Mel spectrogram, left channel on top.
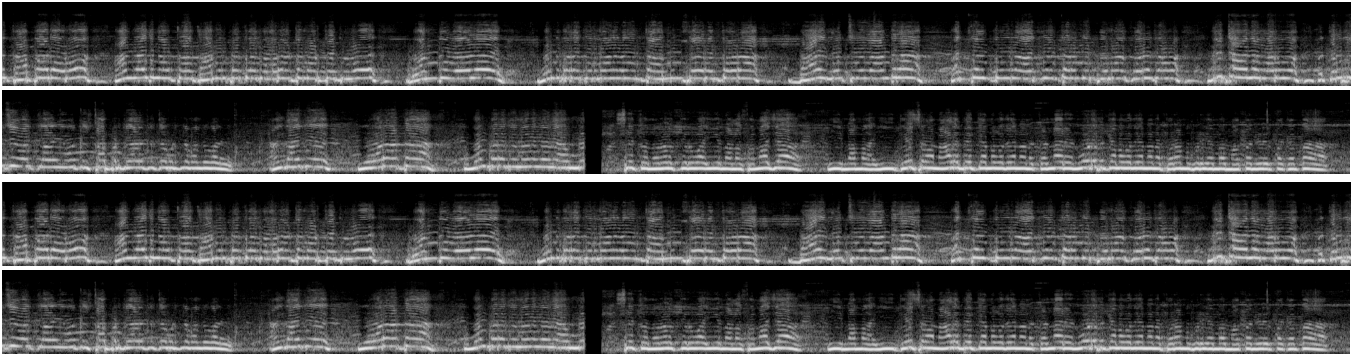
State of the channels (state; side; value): identical; both; correlation 1.00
